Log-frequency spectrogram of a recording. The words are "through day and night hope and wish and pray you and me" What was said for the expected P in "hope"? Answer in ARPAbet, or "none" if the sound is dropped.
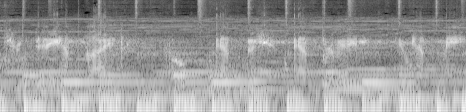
none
